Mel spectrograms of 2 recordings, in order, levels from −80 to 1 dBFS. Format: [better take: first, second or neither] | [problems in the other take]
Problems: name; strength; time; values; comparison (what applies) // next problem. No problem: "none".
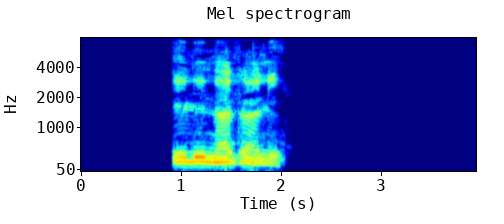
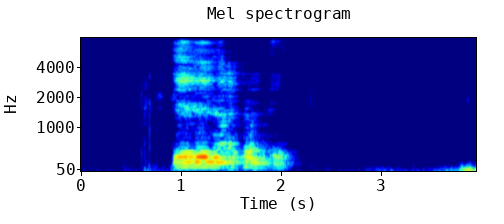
first | noise reduction (neural mask model DeepFilterNet 3)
